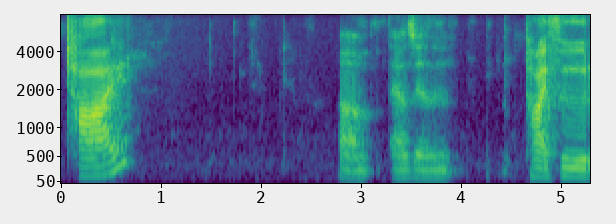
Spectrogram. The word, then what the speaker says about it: Thai: culture thai language um it's just like the same as this word thai so it has the i diphthong like in um the word i which we write this way um so just thinking about it like i um you can it rhymes with hi um or my my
